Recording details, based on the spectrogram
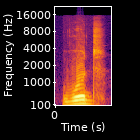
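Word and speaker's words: would: Second हम इसमें लेते हैं एल के बाद डी होने पर कुछ शब्दों में एल जो है वो साइलेंट रहता है। जैसे वुड, कुड, शुड।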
